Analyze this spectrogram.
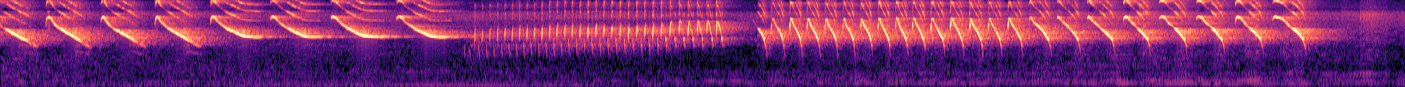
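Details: Spanish Timbrado canary singing for canary training, opening with repeated downward-swooping whistles, then a buzzy sustained trill and a long run of rapid, evenly spaced ringing notes.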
